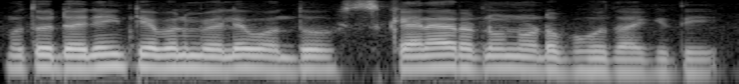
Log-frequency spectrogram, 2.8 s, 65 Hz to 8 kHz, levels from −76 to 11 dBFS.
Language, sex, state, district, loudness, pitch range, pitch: Kannada, male, Karnataka, Koppal, -14 LUFS, 145-165 Hz, 160 Hz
